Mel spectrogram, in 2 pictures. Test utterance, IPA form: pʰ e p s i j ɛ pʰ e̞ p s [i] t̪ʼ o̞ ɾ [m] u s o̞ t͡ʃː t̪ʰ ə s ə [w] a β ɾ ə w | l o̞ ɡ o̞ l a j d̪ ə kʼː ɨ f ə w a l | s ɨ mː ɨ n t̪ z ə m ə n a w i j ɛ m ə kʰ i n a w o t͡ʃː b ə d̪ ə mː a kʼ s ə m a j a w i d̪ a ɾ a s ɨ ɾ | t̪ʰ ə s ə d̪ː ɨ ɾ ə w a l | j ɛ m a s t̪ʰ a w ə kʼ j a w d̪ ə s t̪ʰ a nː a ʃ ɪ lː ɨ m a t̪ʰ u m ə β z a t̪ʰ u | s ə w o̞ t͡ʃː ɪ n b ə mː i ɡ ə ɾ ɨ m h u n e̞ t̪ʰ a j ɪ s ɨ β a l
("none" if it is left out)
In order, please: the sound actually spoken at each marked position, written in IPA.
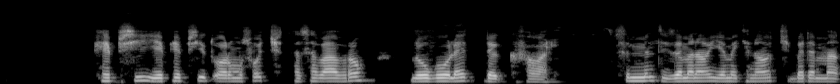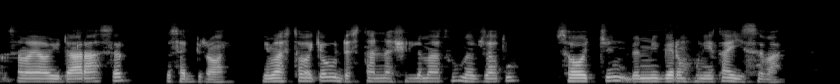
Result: i, m, β

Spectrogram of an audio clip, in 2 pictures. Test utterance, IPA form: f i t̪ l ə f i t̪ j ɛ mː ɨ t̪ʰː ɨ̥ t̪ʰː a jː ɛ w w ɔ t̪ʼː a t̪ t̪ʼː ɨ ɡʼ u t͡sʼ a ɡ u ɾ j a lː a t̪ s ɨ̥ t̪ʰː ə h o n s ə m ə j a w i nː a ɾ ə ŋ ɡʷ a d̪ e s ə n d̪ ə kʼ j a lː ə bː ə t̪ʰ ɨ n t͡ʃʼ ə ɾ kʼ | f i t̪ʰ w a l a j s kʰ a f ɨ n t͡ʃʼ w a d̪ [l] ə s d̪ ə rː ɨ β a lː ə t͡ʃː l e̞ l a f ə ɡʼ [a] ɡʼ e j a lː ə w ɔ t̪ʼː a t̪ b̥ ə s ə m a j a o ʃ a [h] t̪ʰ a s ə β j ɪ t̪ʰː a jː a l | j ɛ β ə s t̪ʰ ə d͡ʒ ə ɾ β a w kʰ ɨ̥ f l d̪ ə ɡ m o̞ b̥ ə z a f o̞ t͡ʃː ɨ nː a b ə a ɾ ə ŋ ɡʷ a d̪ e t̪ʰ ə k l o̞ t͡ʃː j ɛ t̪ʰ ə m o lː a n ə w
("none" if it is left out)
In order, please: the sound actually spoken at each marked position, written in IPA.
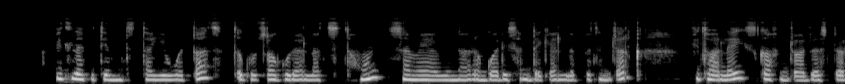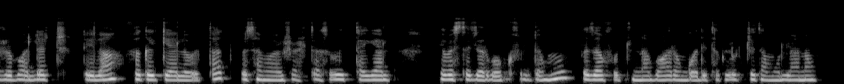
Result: ɾ, ə, ʃ

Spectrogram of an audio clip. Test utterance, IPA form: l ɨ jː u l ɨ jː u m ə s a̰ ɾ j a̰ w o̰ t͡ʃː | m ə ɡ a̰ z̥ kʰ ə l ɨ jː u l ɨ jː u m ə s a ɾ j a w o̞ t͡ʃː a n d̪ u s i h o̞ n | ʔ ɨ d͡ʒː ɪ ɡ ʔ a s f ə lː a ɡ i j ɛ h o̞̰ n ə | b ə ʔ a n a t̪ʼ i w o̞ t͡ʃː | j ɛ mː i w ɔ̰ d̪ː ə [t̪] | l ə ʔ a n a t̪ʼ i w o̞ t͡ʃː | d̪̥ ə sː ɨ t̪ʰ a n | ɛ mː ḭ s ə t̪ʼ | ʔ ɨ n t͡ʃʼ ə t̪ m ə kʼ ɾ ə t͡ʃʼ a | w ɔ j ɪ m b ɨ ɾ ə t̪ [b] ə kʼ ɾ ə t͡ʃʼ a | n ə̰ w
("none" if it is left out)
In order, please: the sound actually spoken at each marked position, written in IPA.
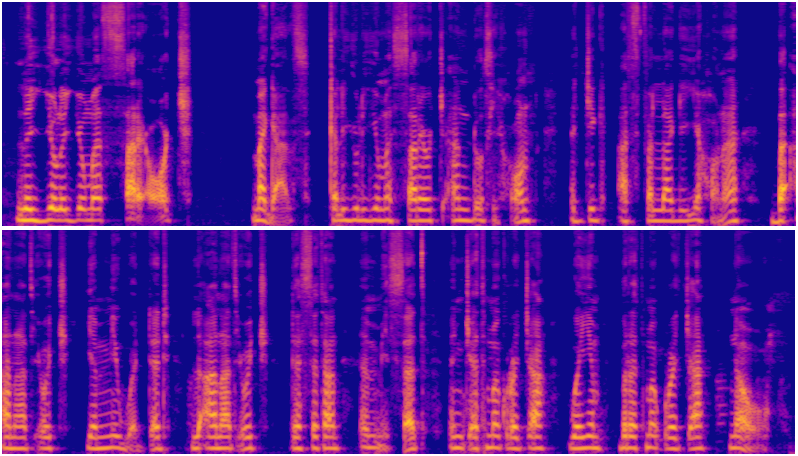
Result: d̪, m

